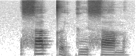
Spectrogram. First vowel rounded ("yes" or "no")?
no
